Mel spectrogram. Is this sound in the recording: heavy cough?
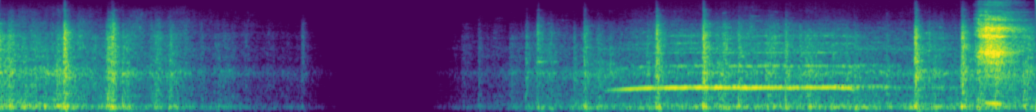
no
